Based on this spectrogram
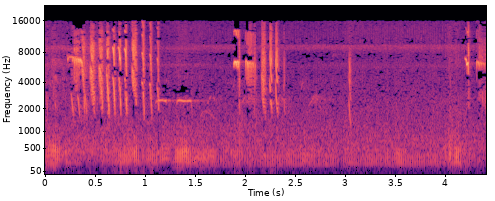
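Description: A hummingbird sings and chirps in quick bursts of thin, high-pitched squeaky notes, a rapid stuttering series followed by shorter isolated chirps, with no other sounds.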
